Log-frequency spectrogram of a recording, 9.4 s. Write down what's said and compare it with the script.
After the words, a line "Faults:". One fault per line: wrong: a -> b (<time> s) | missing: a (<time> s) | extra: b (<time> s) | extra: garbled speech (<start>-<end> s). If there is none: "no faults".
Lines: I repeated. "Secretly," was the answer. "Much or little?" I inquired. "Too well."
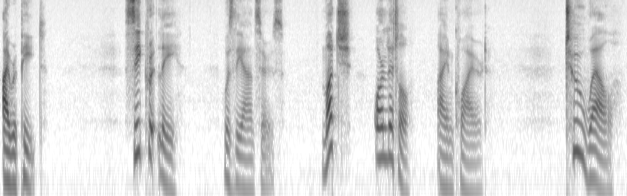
I repeat. "Secretly," was the answers. "Much or little?" I inquired. "Too well."
Faults:
wrong: repeated -> repeat (0.1 s)
wrong: answer -> answers (3.6 s)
